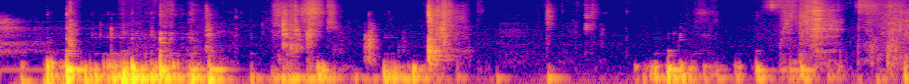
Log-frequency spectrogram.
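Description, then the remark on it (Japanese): Low rumbling thumps and scraping handling noise as a microphone is shifted about, with brief crackly rustles and a few sharp taps scattered through, no speech. “ちょっとだけマイクを動かすので、うるさかったらごめんなさい。”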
